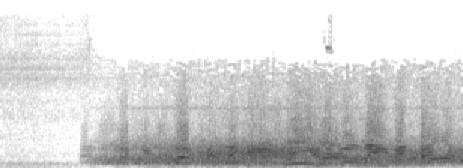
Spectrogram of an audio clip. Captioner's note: voiceover; crowd roaring; voiceover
